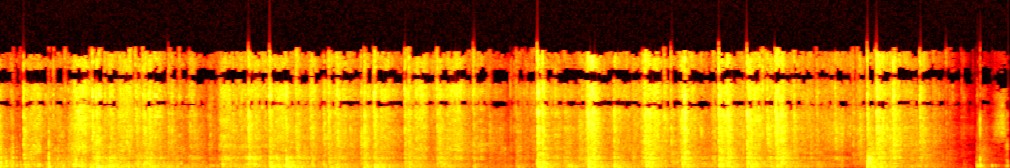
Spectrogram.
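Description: Long wire-bristle engine-cleaning brushes being dropped and laid one after another onto the sheet-metal tray of a shop cart: a continuous clatter of clinking and rattling with scattered sharper knocks, stopping suddenly just before the end.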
